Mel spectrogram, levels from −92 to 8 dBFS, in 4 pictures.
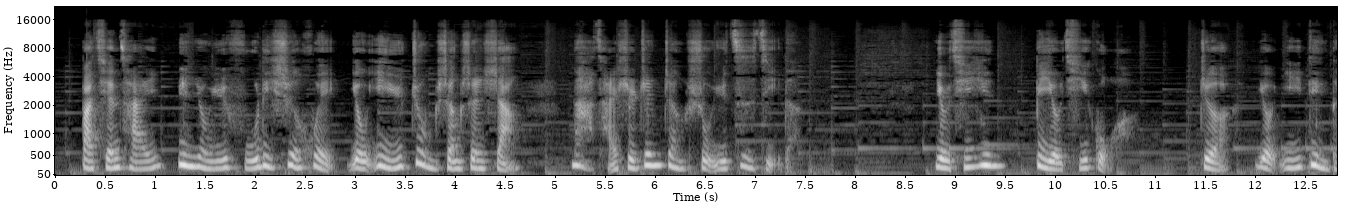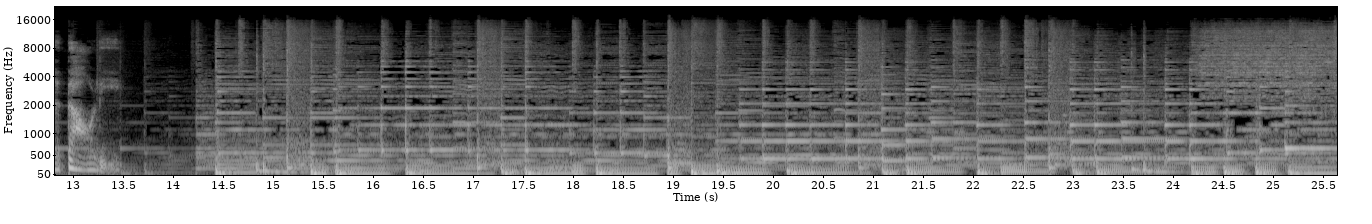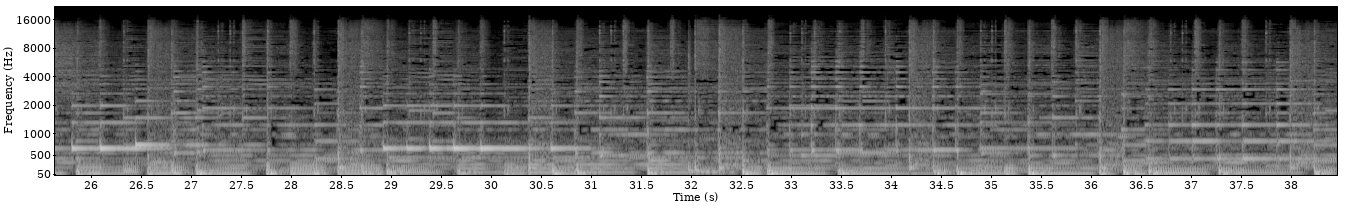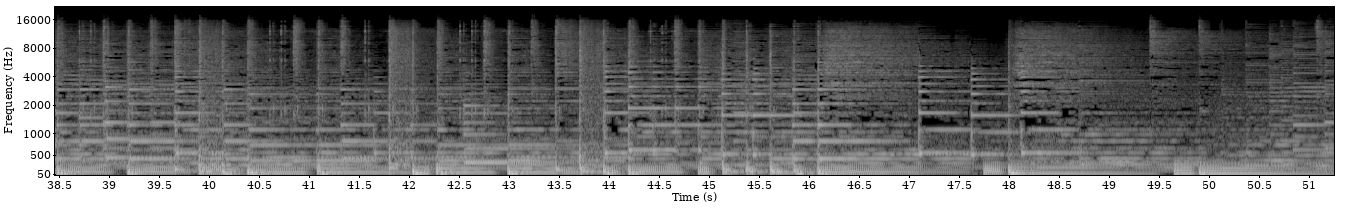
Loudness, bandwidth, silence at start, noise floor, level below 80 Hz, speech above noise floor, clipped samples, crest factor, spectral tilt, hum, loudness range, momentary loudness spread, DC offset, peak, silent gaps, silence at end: -22 LUFS; 16.5 kHz; 0.15 s; -47 dBFS; -32 dBFS; 30 dB; under 0.1%; 22 dB; -5.5 dB/octave; none; 8 LU; 13 LU; under 0.1%; 0 dBFS; none; 0 s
